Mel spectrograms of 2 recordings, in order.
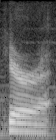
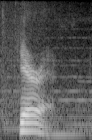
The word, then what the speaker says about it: cuirass: Botanically, it is RAS with the emphasis on the second syllable. Well, that's what I always thought it was said, was cuirass. So C-U-R-A-S-S, cuirass.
